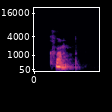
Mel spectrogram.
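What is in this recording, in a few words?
"crump", British English; pronunciations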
